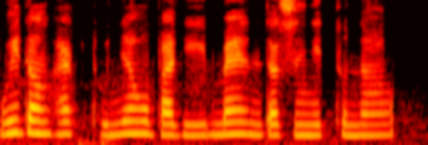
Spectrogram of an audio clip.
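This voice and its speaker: With a non-native accent, a woman speaks in a flat monotone at a fairly slow pace. Her voice is fairly high in pitch and dark and mellow in tone. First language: not English. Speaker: religious teacher. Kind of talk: sermon.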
